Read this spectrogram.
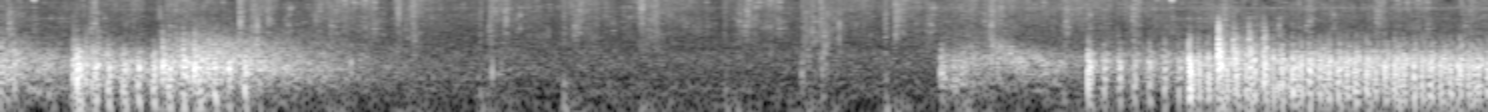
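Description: Quick footsteps run across hard ground.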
